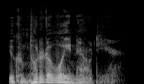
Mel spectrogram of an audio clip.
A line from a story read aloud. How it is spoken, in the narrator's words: whispered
